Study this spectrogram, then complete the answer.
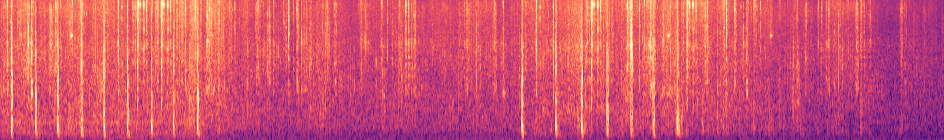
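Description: Footsteps thud at a steady walking pace on a hard floor.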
